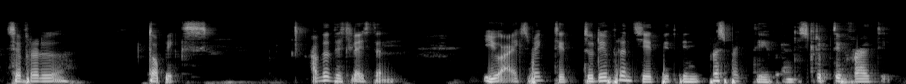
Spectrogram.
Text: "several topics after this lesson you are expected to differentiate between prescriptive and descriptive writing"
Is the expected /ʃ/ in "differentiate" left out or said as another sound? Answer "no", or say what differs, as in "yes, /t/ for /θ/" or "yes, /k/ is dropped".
yes, /s/ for /ʃ/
